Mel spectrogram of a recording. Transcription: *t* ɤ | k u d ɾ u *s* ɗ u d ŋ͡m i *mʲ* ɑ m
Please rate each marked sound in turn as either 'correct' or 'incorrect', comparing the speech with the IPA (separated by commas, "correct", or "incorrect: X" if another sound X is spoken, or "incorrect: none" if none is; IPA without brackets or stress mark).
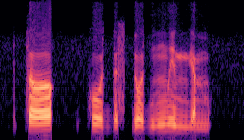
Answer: correct, correct, correct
